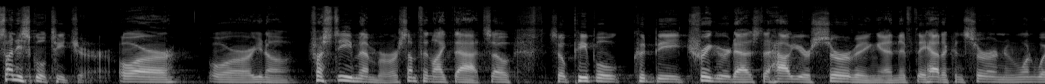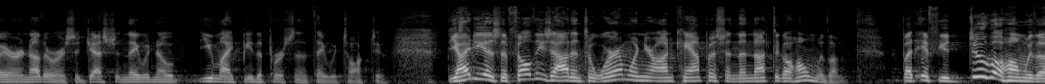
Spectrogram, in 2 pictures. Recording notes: Audio of our worship service on 8/20/23. Streamed live on video from our campus in Westlake Village, CA.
